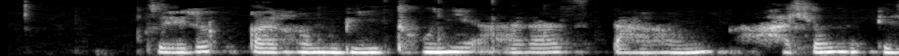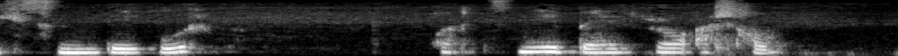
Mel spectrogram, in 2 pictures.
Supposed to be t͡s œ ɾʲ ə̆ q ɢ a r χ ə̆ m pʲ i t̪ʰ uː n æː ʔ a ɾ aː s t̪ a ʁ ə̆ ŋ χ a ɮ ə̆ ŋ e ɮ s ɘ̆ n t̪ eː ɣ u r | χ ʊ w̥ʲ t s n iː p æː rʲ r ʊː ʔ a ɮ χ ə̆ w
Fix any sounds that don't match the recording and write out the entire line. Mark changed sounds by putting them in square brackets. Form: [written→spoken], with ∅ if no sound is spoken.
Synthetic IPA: t͡s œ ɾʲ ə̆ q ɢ a r [χ→ʁ] ə̆ m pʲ i t̪ʰ uː n [æː→iː] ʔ a ɾ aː s t̪ a ʁ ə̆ ŋ χ a ɮ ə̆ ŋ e ɮ s ɘ̆ n t̪ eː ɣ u r | χ ʊ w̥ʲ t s n iː p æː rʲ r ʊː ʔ a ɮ χ ə̆ w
